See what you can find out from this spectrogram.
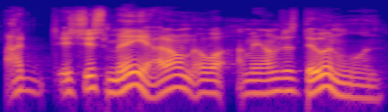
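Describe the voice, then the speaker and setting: A man's voice: medium pitch, animated, fairly quick, a little mellow. Young male co-host, North Carolina country accent, easygoing and agreeable. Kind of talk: casual podcast chat.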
